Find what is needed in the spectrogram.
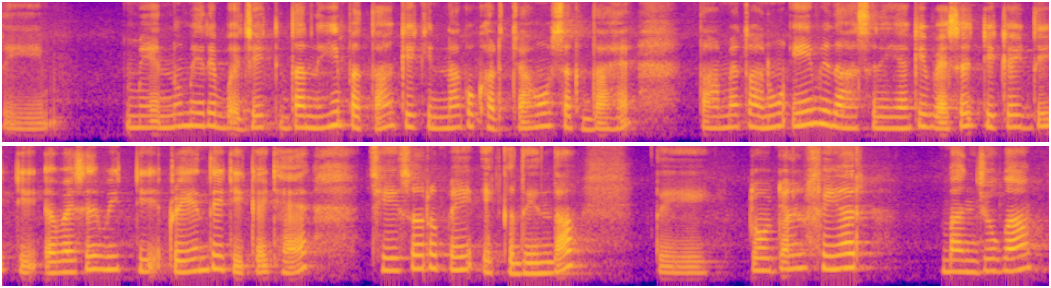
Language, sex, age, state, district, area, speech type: Punjabi, female, 18-30, Punjab, Fazilka, rural, spontaneous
